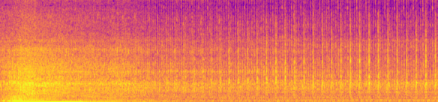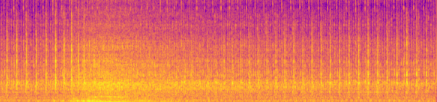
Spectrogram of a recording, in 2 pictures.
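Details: Toyota Avensis after cylinder resleeving, piston ring replacement and timing belt job: a sharp, regular ticking knock of about four per second at idle, rising with each rev blip. Internal engine knock after the rebuild.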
